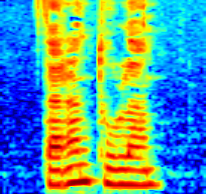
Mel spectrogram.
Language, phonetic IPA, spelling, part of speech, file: Polish, [ˌtarãnˈtula], tarantula, noun, LL-Q809 (pol)-tarantula.wav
